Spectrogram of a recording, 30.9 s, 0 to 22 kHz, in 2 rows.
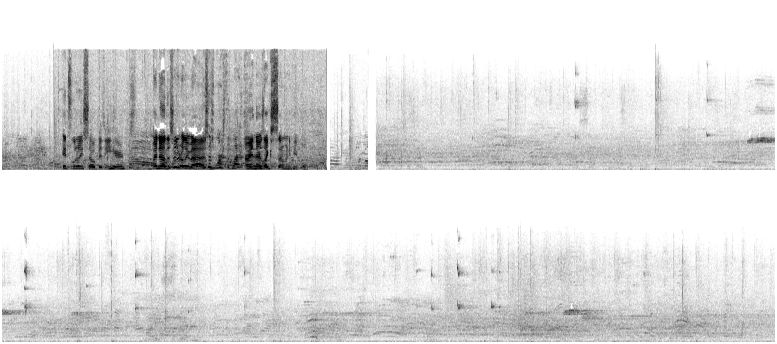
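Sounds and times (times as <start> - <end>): faint voices: 0.0 - 7.2.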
